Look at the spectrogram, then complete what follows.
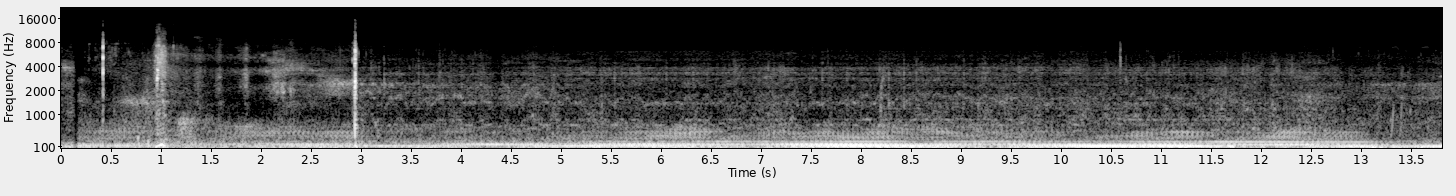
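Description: A few sharp clicks in the first three seconds, then a steady engine hum from a motor vehicle that grows louder and softer again over several seconds.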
